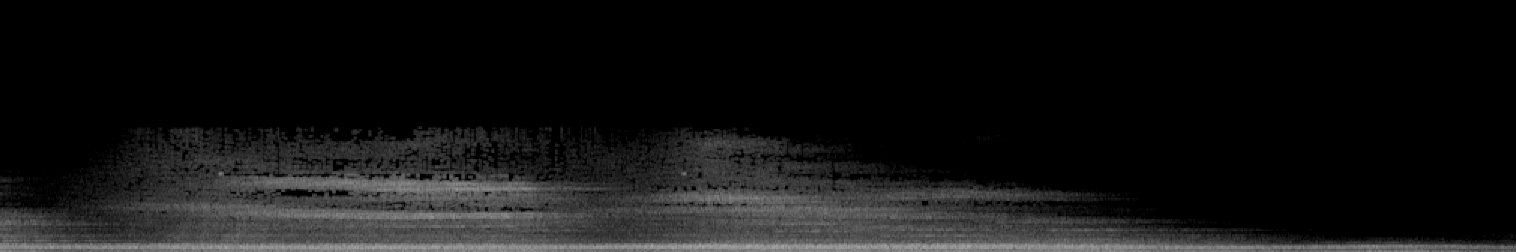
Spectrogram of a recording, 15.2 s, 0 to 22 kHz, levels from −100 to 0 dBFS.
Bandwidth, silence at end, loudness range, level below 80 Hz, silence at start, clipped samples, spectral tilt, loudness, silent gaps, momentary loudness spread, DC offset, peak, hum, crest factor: 11 kHz; 0 s; 9 LU; -56 dBFS; 0 s; under 0.1%; -4 dB/octave; -43 LUFS; none; 14 LU; under 0.1%; -28 dBFS; none; 16 dB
